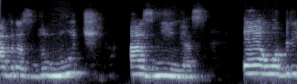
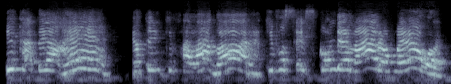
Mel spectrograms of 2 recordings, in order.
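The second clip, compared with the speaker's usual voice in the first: higher-pitched imitation of a judge ranting; mock judge yelling; 7 semitones higher than usual. Judge complaining after the verdict, mock yelling. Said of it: "ela começou a gritar".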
